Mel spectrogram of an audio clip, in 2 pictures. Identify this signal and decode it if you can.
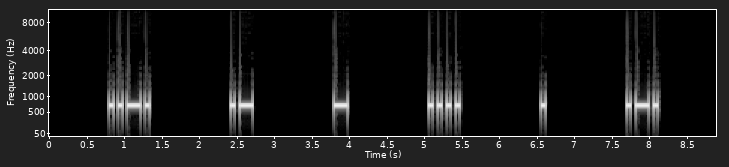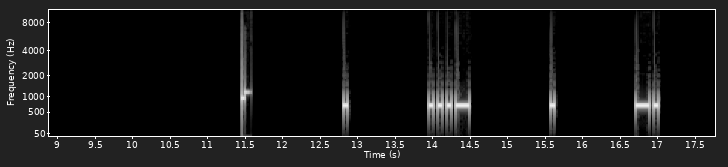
Morse code, heard as a keyed tone, about 20 wpm, spaced as for 7 wpm, 700 Hz. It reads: FATHER EVEN
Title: 6x Character Spacing - Top 200 Words - 20wpm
